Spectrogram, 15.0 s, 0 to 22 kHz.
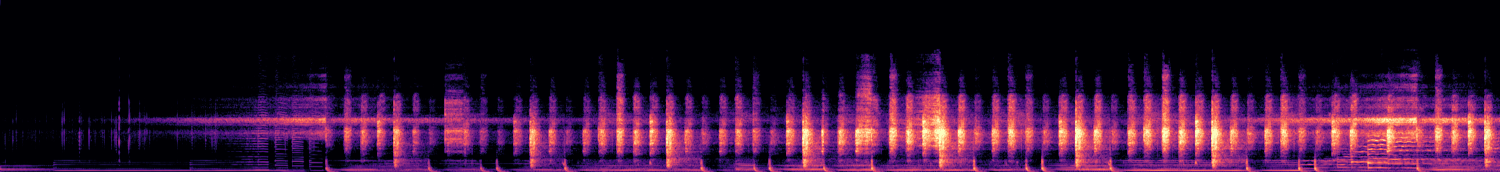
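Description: Electronic music played through the built-in speakers of a 2021 14-inch MacBook Pro. Held synth notes slide down in pitch about three seconds in, then a beat of drum hits over a surprising amount of bass takes over, getting louder as the volume is turned up.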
